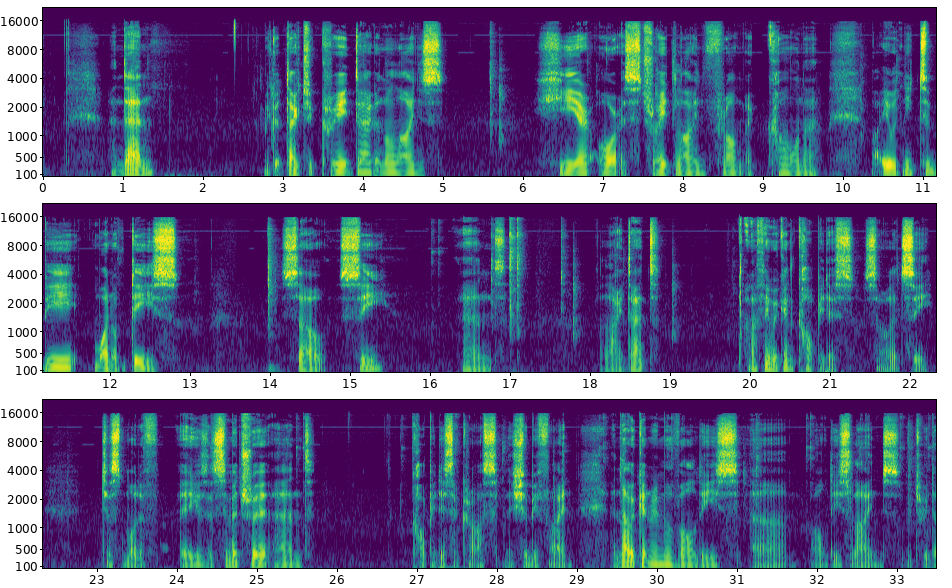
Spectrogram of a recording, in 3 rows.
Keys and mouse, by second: 0.4 KP_5, 0.9 shift+click, 2.7 shift+click, 5.5-6.6 shift+drag, 7.5 shift+click, 10.5 k, 17.6 shift+click, 18.8 shift+click, 20.9 Tab, 21.7 alt+x, 24.7 click, 27.8 Tab, 28.5 Tab, 29.1 click, 29.9 shift+click, 30.9 ctrl+z, 31.6 shift+click, 32.8 shift+click, 33.1 x.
